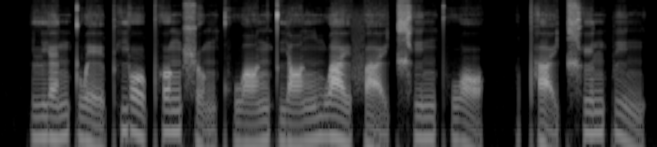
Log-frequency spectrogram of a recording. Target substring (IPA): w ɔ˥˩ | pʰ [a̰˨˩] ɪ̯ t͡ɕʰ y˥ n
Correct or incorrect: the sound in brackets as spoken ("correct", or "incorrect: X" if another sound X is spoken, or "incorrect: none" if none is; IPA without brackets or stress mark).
correct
